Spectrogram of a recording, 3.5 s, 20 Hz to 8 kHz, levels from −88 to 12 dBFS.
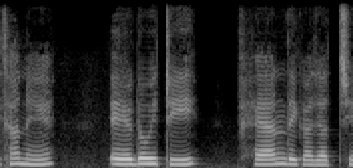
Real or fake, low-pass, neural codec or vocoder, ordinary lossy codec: fake; none; codec, 16 kHz, 0.5 kbps, X-Codec, WavLM features, trained on Multilingual LibriSpeech; none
